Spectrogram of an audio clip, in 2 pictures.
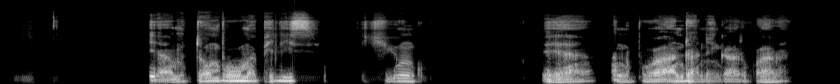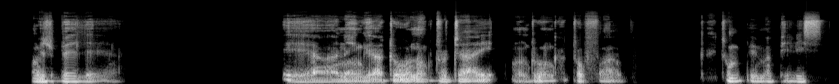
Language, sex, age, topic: Ndau, male, 36-49, health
